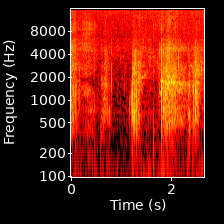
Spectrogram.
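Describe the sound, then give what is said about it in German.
Four or five footsteps crunch softly across sandy forest ground in a steady walking rhythm, each step a brief gritty scuff with quiet outdoor ambience between them. “Und jetzt müssten die Schritte anders klingen.”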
